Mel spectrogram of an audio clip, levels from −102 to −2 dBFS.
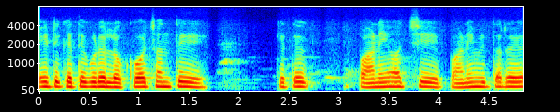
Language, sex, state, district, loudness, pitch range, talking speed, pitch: Odia, male, Odisha, Sambalpur, -16 LUFS, 155-165 Hz, 125 wpm, 165 Hz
